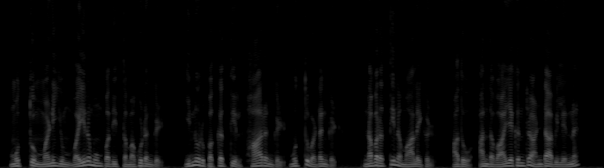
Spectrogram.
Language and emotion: Tamil, neutral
